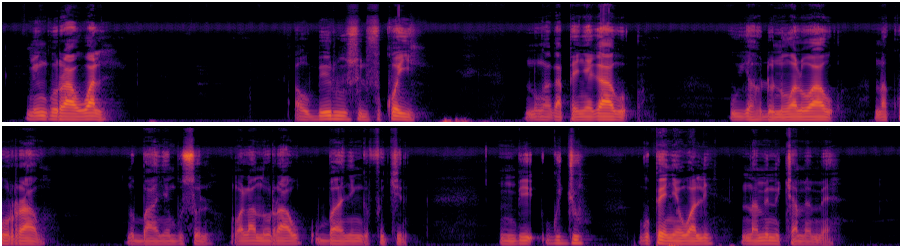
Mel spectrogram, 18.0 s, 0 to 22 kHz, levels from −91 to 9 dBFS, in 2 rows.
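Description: A speech recording with no audible technical faults.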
